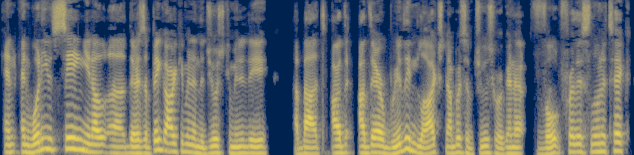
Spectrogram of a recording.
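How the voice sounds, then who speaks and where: A man's voice: medium pitch, quick pace, darkish tone, dry recording. A man from Israel hosting a political discussion, speaking emphatically and repeating phrases for weight. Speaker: podcast host interviewing a guest.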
